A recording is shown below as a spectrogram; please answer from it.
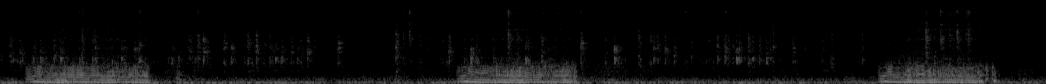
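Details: Lulu, a 15-year-old senior Boston Terrier, snoring in her sleep: three low, rasping, harmonic snores, each about a second long and roughly four seconds apart, with soft tapping clicks between them.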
